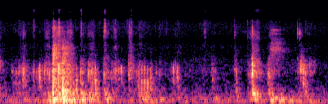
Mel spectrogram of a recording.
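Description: Small plastic pieces click against a metal rail.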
